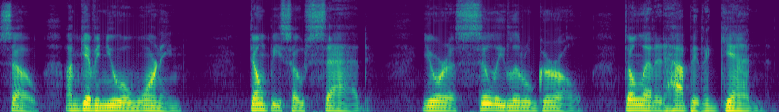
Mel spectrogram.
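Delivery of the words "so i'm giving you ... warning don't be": plain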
